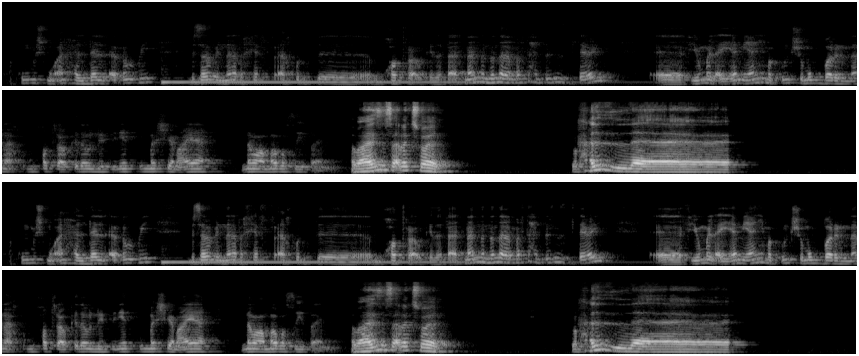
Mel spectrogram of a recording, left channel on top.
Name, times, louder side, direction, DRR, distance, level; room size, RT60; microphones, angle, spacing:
voice 1, 0.2-1.5 1.9-6.0 6.5-10.6 10.9-11.9 14.2-14.4, right 2 dB, 50° right, 1.1 m, -32 dB
sound 1, 1.6-6.2, equal, 80° left, 2.8 m, -40 dB
voice 2, 12.0-13.0 14.4-15.8, left 4 dB, 45° left, 0.9 m, -20 dB
9.2 x 5.8 x 7.2 m
head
